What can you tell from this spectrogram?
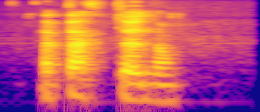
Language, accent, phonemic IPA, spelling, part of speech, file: French, Canada, /a.paʁ.tə.nɔ̃/, appartenons, verb, LL-Q150 (fra)-appartenons.wav
- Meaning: inflection of appartenir: 1. first-person plural present indicative 2. first-person plural imperative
